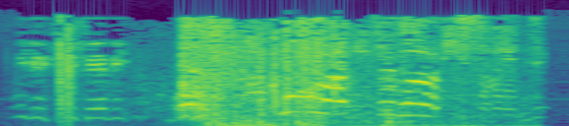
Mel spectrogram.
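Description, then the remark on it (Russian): A voice speaks briefly, then a heavy, rumbling roar of explosions from a massive night strike of Russian cruise missiles on Ukraine breaks in and booms on for a couple of seconds, with people's voices audible through the blasts. “Очередной ночной обстрел Украины, скажете вы.”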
